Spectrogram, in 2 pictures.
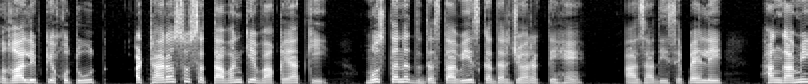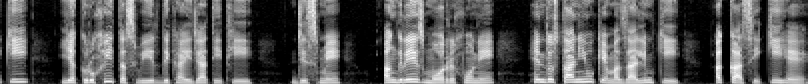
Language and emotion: Urdu, neutral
